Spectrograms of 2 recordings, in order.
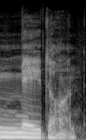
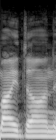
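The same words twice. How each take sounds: First: It is said with a shifted Iranian diphthong. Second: It is said in a Tajik Persian accent. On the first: "In Iran, it's definitely Maidan. So this A diphthong also shifts in Iranian Persian" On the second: "which is definitely Maidan in Tajikistan"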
